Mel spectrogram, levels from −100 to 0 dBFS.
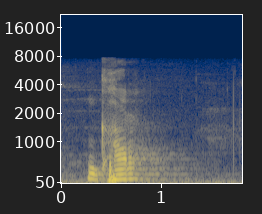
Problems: constant background noise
